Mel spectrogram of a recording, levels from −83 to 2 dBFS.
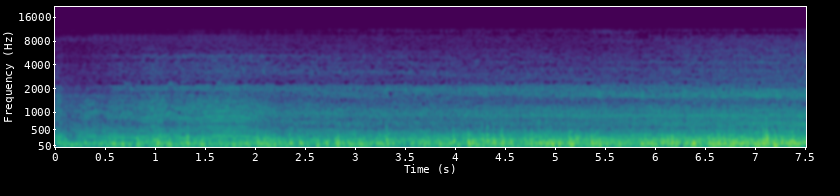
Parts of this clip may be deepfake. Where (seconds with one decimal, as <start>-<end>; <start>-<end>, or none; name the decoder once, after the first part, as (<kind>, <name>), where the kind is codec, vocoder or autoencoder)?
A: none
